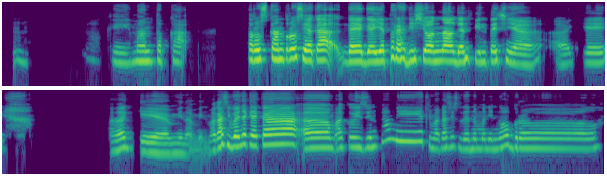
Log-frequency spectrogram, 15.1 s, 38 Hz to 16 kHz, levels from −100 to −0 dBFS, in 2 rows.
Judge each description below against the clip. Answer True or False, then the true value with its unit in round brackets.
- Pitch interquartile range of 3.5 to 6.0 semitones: False (2.5 semitones)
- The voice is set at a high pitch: True (245 Hz)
